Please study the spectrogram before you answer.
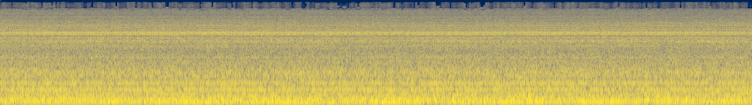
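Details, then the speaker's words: Home keezer/kegerator switched on: steady low electrical hum with faint tonal lines, no cycling or start clicks; compressor runs and gets very hot but unit doesn't cool; owner guesses compressor is dead. "so that's the sound it makes and uh it just doesn't cool"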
